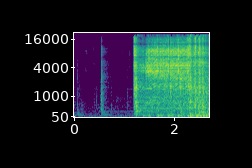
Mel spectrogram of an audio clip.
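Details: Cub Cadet mower with 424 hours, previously hard to start, after adjusting the valves to 0.003 in and fitting the gasket: quiet, then the engine catches at once and runs steadily without stumbling; normal, easy start.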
